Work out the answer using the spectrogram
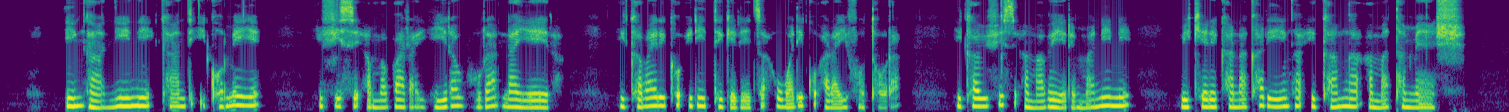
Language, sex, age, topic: Rundi, female, 18-24, agriculture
